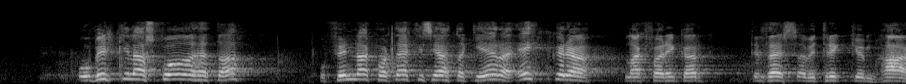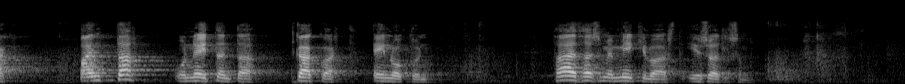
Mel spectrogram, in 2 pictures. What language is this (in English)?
Icelandic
